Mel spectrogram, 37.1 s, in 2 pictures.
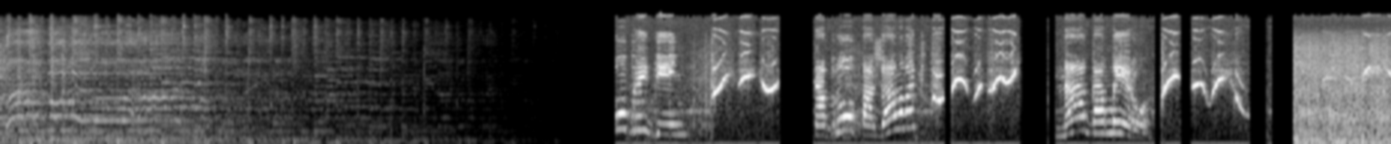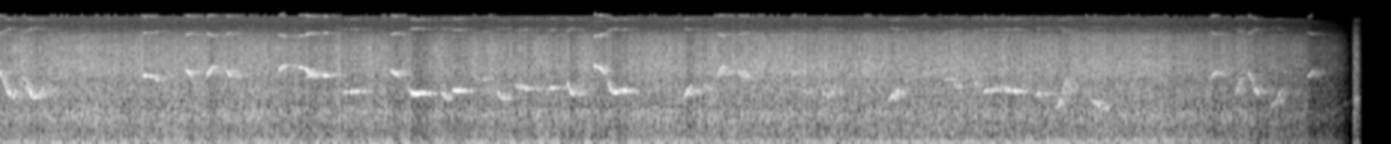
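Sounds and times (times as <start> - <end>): small birds chirping: 12.4 - 13.6, 23.7 - 33.4
low rumble and hiss: 17.3 - 36.0.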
